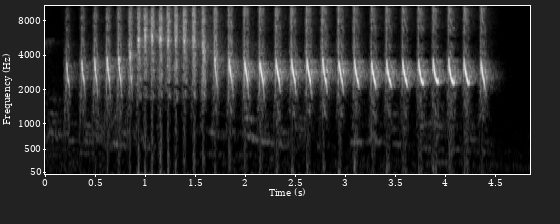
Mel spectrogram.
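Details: Kapas tembak bird singing, used to lure birds for trapping in the forest: a speeding buzzy chatter that settles into about twenty evenly spaced, clear downslurred chirps, roughly three per second.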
